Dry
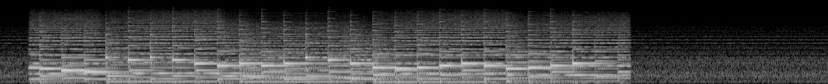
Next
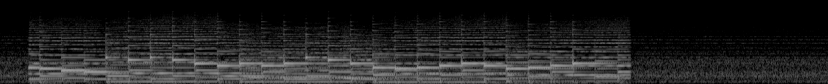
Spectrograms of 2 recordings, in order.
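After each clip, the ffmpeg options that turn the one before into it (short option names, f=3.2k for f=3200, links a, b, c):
-af "acompressor=threshold=-24dB:ratio=2.5,volume=-8dB"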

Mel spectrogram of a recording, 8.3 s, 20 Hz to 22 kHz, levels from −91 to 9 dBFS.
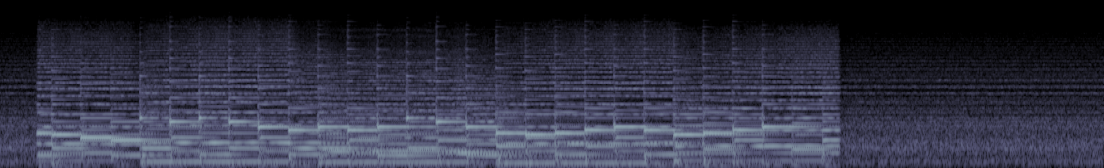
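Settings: -af anull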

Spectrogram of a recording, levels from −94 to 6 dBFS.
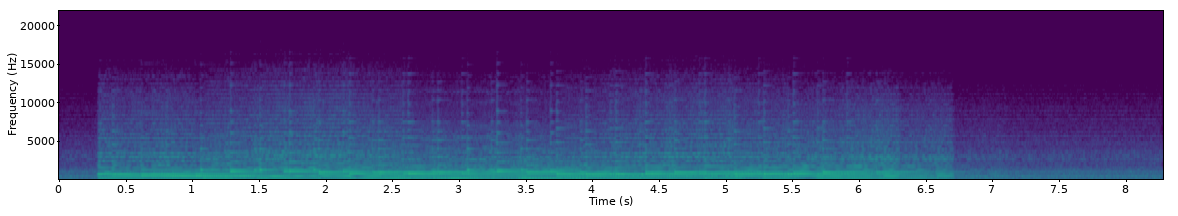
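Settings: -af "aecho=1:1:402|804|1206:0.631|0.139|0.0305,volume=-8dB"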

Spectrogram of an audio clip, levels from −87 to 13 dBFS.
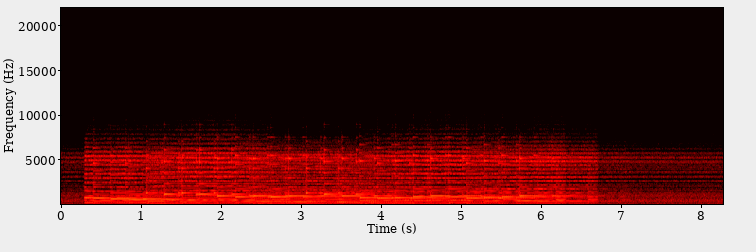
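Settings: -af "lowpass=f=5.2k:t=q:w=5.9,volume=-2dB"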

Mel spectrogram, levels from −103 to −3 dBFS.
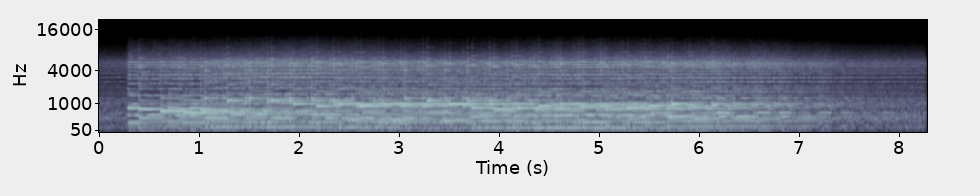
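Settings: -af "aecho=1:1:619|1238|1857|2476:0.631|0.177|0.0495|0.0139,volume=8.5dB"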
